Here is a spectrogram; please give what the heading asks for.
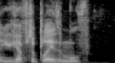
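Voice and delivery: ordinary talk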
